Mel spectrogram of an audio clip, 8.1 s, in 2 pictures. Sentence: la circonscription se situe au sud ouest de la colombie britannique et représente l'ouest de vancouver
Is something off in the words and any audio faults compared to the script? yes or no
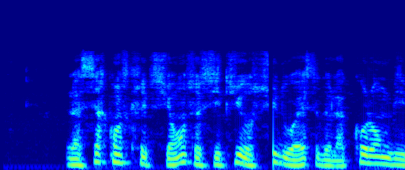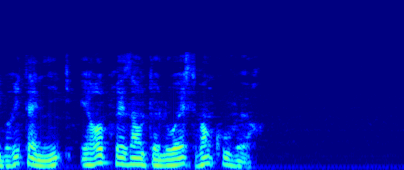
yes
